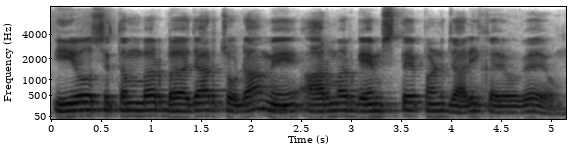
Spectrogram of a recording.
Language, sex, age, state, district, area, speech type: Sindhi, male, 60+, Gujarat, Kutch, rural, read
